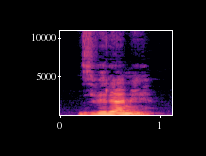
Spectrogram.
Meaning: instrumental plural of зверь (zverʹ)
- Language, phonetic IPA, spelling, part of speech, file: Russian, [zvʲɪˈrʲæmʲɪ], зверями, noun, LL-Q7737 (rus)-зверями.wav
